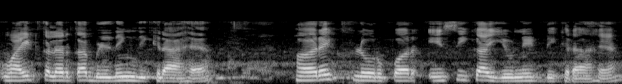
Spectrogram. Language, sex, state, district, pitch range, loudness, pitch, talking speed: Hindi, female, Goa, North and South Goa, 165-195 Hz, -14 LUFS, 180 Hz, 165 wpm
